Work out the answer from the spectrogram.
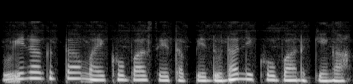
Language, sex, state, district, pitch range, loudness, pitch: Garo, female, Meghalaya, South Garo Hills, 180-225 Hz, -15 LUFS, 205 Hz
